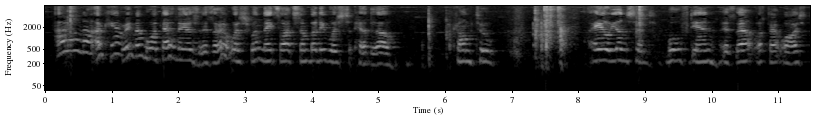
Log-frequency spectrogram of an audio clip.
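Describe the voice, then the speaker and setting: Amid noticeable background noise and audible room echo, a woman with a high pitch speaks at a fairly slow pace, with ordinary pitch variation and long, frequent pauses. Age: 80s+. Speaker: elderly woman recounting her life. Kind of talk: life story interview. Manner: halting.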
